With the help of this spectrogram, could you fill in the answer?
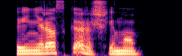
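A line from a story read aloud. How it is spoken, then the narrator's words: Smug snort. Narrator (Russian): самодовольно хмыкнул Винсан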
